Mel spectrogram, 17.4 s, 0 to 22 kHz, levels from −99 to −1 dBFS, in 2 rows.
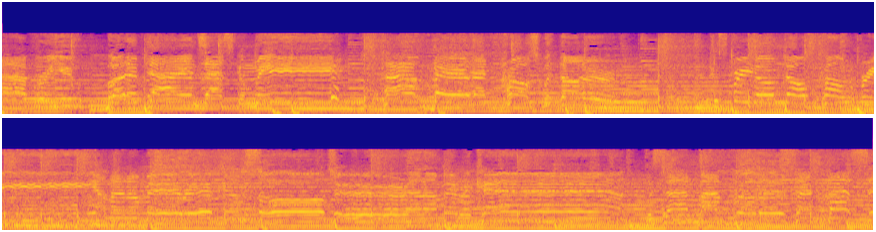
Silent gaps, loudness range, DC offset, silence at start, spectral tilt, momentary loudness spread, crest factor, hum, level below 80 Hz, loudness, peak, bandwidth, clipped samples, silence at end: none; 1 LU; under 0.1%; 0 s; -3.5 dB/octave; 3 LU; 12 dB; none; -26 dBFS; -13 LUFS; -2 dBFS; 8.2 kHz; under 0.1%; 0 s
